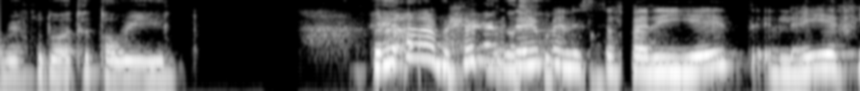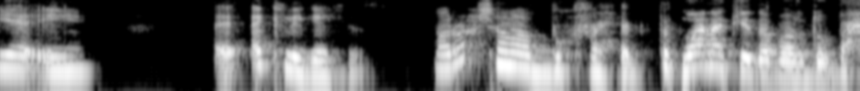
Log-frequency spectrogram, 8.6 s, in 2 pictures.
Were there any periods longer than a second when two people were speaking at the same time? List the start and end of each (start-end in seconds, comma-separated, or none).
1.9-3.0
